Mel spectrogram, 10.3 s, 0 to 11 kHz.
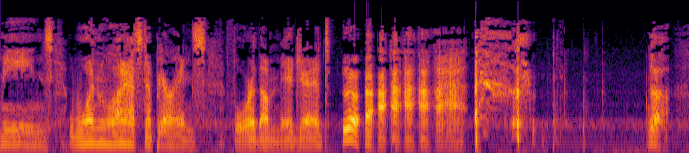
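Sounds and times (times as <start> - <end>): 
speech: 0.0 - 6.9, 9.7 - 10.1
person coughing harshly in a coughing fit: 6.6 - 8.5.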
